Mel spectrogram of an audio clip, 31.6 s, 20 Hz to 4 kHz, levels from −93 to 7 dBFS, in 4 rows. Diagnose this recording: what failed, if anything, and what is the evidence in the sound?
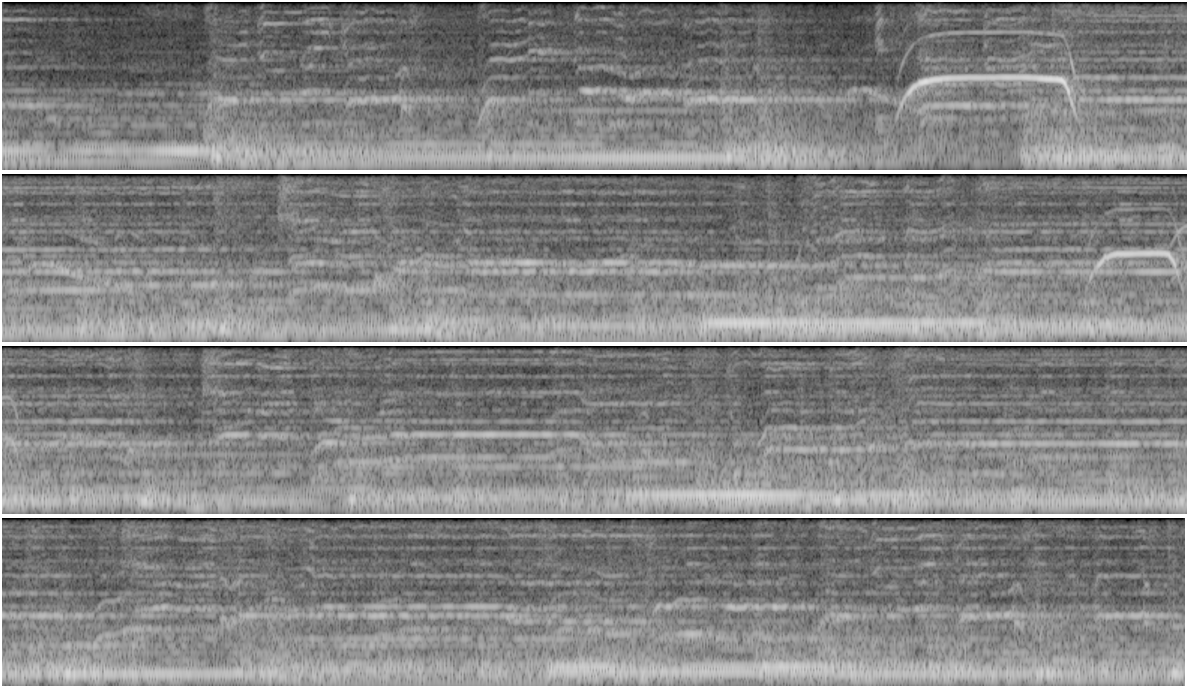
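No fault is audible here.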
